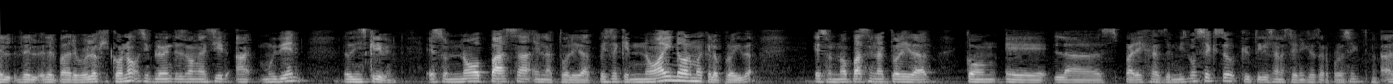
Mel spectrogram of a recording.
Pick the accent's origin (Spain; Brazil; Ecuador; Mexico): Ecuador; Yo soy ecuatoriano, nací en este país, y pues soy muy orgulloso de ser ecuatoriano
